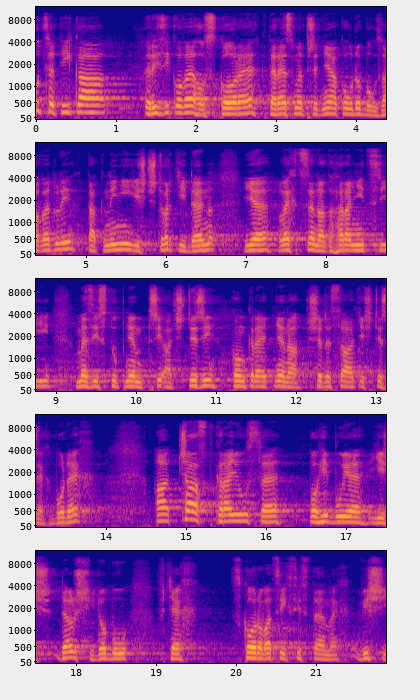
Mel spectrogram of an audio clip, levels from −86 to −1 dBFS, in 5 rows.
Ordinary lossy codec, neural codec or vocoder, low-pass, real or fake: AAC, 32 kbps; none; 9.9 kHz; real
